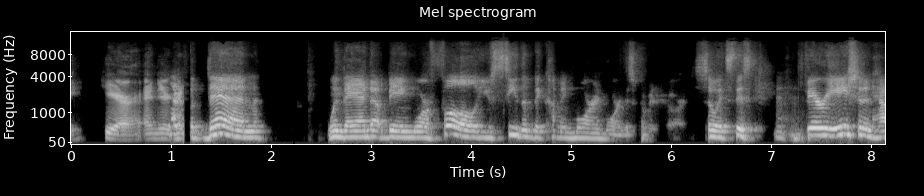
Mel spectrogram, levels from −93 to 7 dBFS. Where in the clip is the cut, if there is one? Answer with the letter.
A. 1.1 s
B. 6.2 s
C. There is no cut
A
